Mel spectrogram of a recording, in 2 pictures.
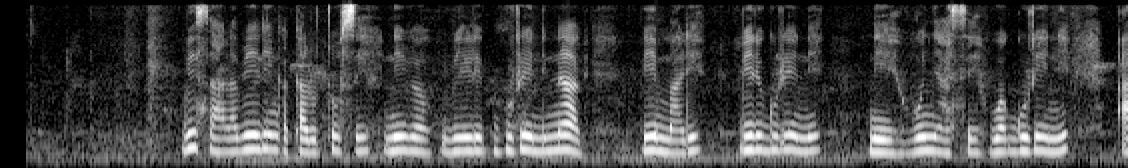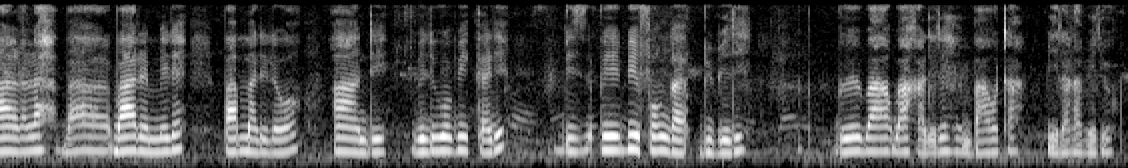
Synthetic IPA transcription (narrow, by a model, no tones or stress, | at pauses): βisalaβiliːŋɡakalutusiniβjoiβiliɡuɾininaβi | βimali | βiliɡuɾini | niβuɲasiβwaɡuɾinialalaββaɾemile̞ | βamalileho | andi | βiliwo̞βikali | βifoŋɡaβiβili | βiβaβaxaliɾembauta | βḭlalaβiliwo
